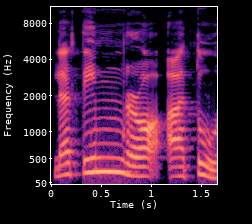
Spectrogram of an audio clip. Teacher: रॉ पुर होगा, रॉ ज़बर है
